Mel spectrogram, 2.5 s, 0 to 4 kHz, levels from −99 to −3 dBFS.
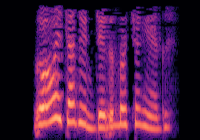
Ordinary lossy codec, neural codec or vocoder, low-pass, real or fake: MP3, 16 kbps; codec, 16 kHz, 1 kbps, FunCodec, trained on Chinese and English, 50 frames a second; 3.6 kHz; fake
